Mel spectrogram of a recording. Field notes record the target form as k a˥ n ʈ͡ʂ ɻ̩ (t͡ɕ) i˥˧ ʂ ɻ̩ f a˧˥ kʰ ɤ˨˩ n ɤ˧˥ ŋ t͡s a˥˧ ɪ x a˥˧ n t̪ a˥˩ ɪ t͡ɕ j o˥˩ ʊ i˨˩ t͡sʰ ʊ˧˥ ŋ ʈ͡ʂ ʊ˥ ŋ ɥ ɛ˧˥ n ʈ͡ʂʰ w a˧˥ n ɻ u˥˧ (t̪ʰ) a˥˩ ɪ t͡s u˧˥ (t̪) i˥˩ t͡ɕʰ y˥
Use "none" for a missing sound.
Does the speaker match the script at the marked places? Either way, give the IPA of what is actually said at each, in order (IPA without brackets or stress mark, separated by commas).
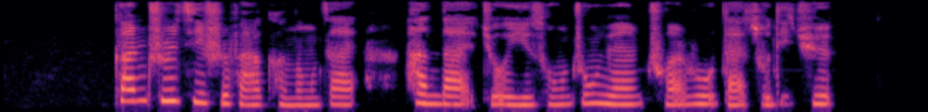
t͡ɕ, t̪, t̪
